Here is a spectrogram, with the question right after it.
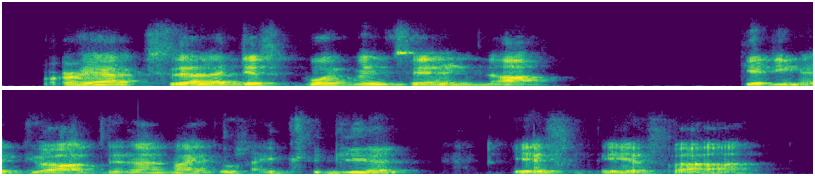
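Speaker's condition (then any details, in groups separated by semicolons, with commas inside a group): Parkinson's disease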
